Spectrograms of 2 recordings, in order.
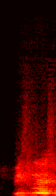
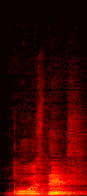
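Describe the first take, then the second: First: The first vowel is a short 'i' sound. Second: The first vowel follows the spelling 'u'.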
